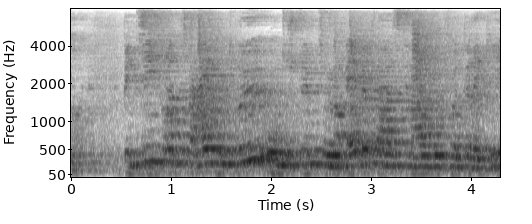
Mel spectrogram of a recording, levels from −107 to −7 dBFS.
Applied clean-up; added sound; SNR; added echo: none; none; none; reverberation time 1.1 s.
